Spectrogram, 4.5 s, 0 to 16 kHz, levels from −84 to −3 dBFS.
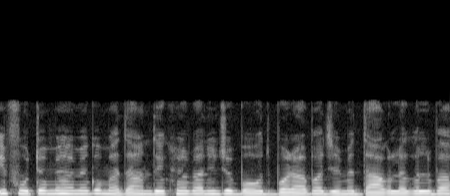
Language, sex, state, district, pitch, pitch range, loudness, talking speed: Bhojpuri, female, Uttar Pradesh, Gorakhpur, 225 Hz, 210-235 Hz, -14 LUFS, 225 wpm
